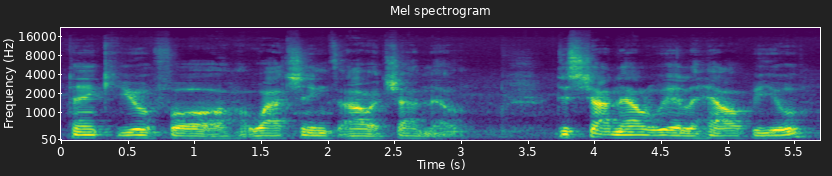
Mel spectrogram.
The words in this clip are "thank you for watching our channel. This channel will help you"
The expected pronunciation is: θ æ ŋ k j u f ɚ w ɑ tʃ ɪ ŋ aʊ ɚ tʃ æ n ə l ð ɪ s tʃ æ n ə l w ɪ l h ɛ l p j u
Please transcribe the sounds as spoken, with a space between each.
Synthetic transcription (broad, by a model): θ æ ŋ k j u f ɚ w ɑ tʃ ɪ ŋ aʊ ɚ tʃ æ n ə l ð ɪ s tʃ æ n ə l w ɪ l h ɛ l p j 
